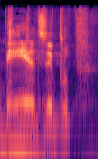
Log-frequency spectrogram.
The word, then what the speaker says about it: Baal-Zebub: Also der Name ist eigentlich Baal-Zebub. Ja, oder die Hebräer haben wahrscheinlich Baal-Zebub das ausgesprochen, das B wird dann wie Wuf, aber Baal-Zebub, daher kommt es dann Beel-Zebub.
